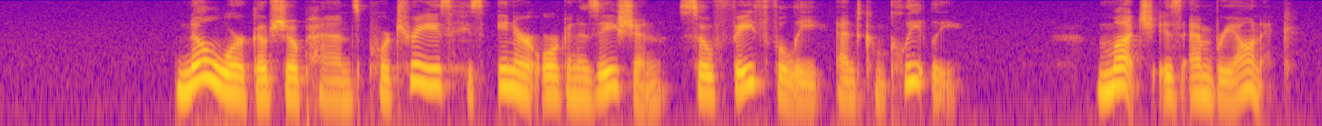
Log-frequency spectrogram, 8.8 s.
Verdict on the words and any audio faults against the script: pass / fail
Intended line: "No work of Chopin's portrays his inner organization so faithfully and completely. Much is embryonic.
pass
